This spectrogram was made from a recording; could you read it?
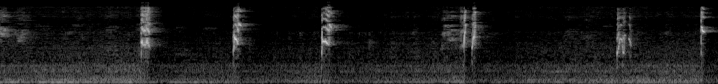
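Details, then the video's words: Lovebird sound intended to prompt other lovebirds to sing: steady series of sharp, high squeaky chirps, some doubled, roughly one a second over a faint hum. "Ampuh buat Burung LOVEBIRD ikutan Gacor, Dijamin Puass Sama suaranya"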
